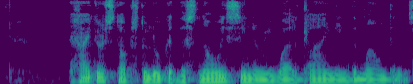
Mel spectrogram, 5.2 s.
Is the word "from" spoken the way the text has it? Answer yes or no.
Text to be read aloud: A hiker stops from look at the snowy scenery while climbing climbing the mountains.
no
